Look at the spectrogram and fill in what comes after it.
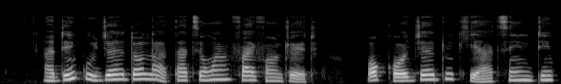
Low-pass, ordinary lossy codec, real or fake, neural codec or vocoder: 9.9 kHz; none; fake; vocoder, 44.1 kHz, 128 mel bands, Pupu-Vocoder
